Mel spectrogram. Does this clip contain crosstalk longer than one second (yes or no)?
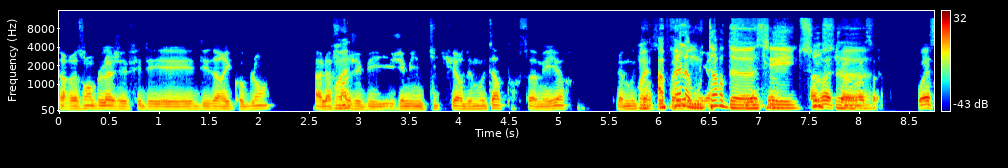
yes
